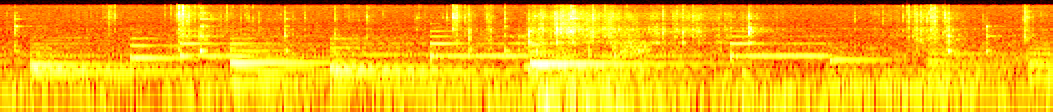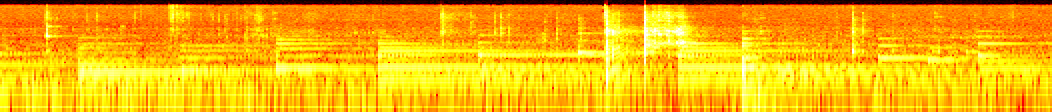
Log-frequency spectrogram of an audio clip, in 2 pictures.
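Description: Calm lo-fi background music with a steady run of piano-like notes. Over it come scattered light clicks and crackles of granola clusters being broken by hand and dropped into a bowl, with a louder cluster of clicks a little past eight seconds in.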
